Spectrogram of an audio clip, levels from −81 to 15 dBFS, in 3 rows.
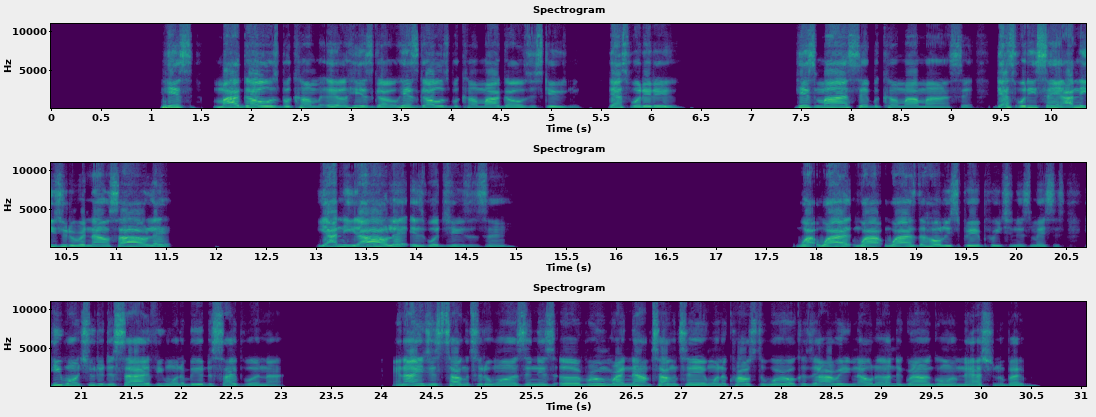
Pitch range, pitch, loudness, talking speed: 135-180 Hz, 160 Hz, -21 LUFS, 190 wpm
